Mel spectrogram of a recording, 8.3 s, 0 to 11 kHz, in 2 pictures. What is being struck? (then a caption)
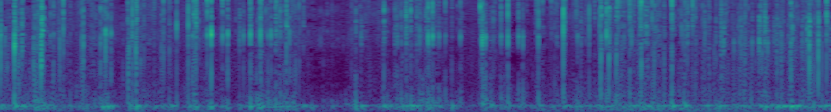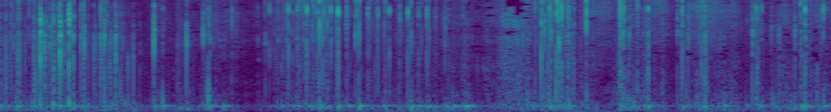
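Metal mesh microphone grille. Long red nails worn over white gloves scratch and tap the hollow metal mesh grille of a large microphone. The result is a dense, crackly rasp of quick scrapes and taps with a low, boomy body and a steady hum near 190 Hz, thinning out briefly partway through before resuming.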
